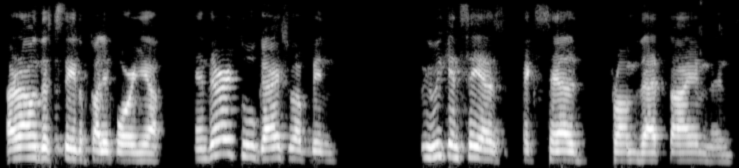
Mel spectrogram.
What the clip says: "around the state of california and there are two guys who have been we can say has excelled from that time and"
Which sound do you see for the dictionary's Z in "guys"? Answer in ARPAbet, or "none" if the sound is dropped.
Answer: S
